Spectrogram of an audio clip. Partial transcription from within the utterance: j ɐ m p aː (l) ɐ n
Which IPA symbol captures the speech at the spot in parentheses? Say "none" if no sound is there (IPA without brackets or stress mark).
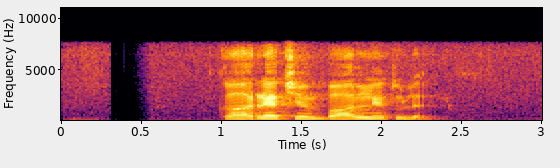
l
